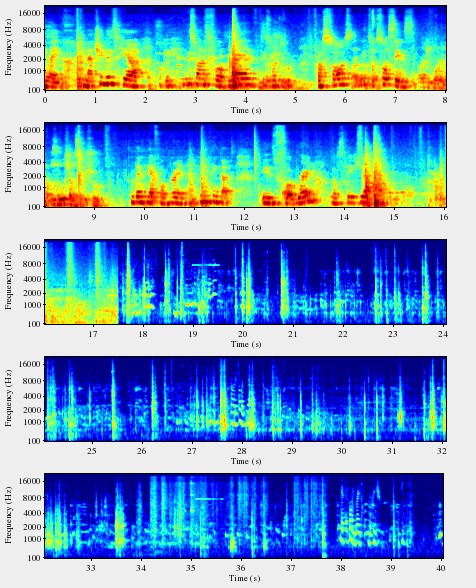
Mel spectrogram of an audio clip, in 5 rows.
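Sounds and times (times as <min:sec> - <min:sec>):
containers clicking on fridge shelves: 0:14.2 - 0:16.1.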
